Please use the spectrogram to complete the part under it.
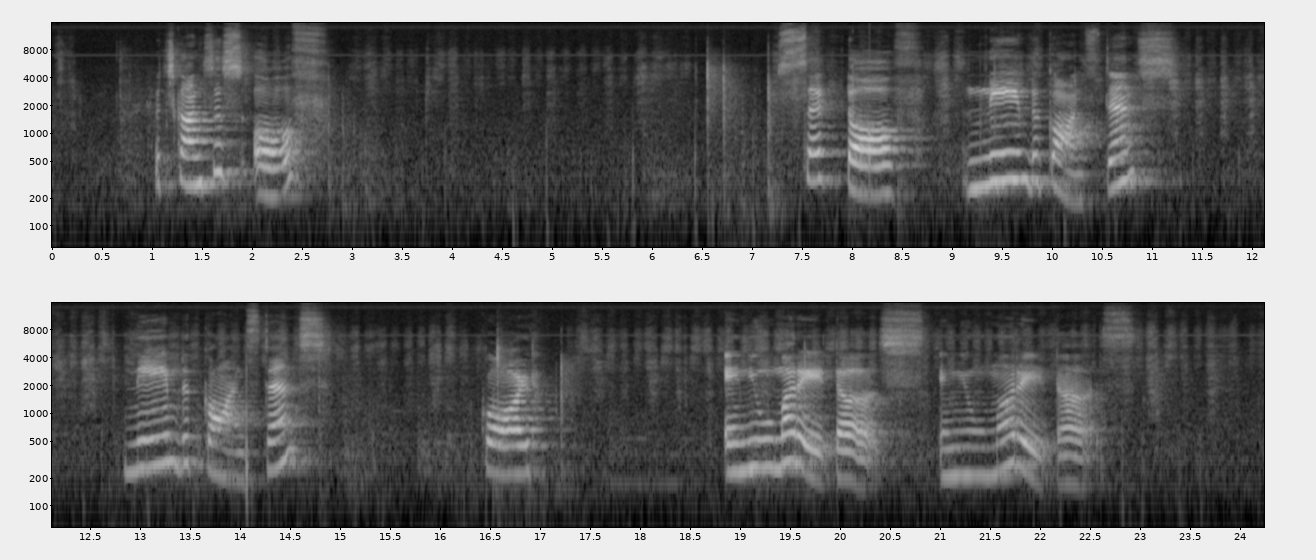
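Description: A woman speaks calmly, explaining in a clear, close voice.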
